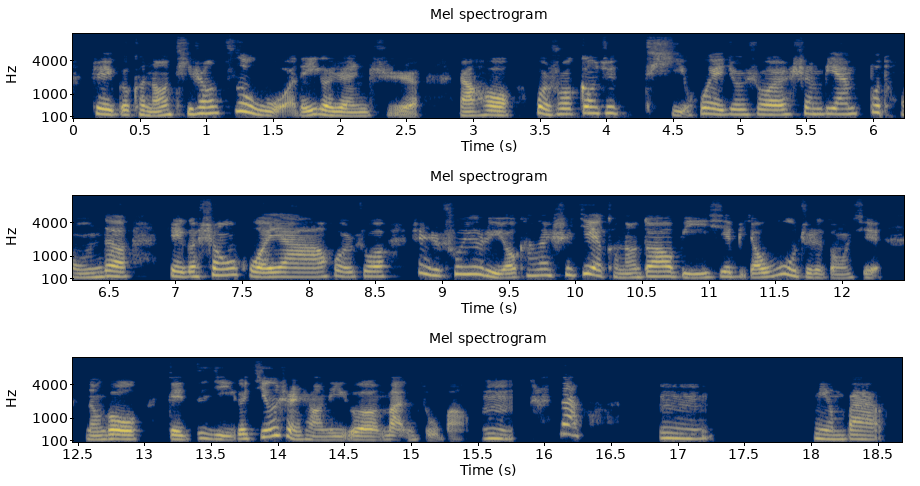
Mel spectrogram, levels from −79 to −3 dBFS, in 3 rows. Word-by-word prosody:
这 210 -4 +5
个 185 0 0
可 185 - -1
能 170 +3 +2
提 195 +2 -3
升 240 +2 +3
自 320 +7 +1
我 190 - +2
的 - - -1
一 180 +6 +3
个 180 -3 +6
认 145 -2 +2
知， - - -3 0.3
然 155 0 +3
后 170 -1 +3
或 255 - +5
者 - - +2
说 215 +2 0
更 250 +3 +3
去 250 -1 -2 0.2
体 - - -5
会， 220 -4 +2
就 200 0 -2
是 195 - -1
说 195 -2 +3
身 225 0 -2
边 220 0 +2
不 275 - +1
同 170 -9 -6
的 200 -2 +4 0.3
这 195 -3 +2
个 195 - +2
生 250 +6 +1
活 190 -7 +3
呀， 180 0 +3
或 200 -2 -3
者 - - -4
说 200 -1 +1 0.2
甚 310 -4 -2
至 230 - -1
出 295 +7 -3
去 290 0 +1
旅 200 -10 +2
游 155 +2 +1
看 230 +4 -7
看 245 - -2
世 255 +2 -3
界， 270 -3 +4
可 180 - -10
能 160 +1 -3
都 200 - +1
要 195 0 +5
比 155 -5 -3
一 160 - -3
些 190 +3 -3
比 - - -10
较 160 +1 +1
物 240 +6 0
质 165 -5 -4
的 155 - -4
东 140 +1 -7
西 170 - -6 0.3
能 155 -1 -3
够 170 -1 +6 0.2
给 165 -2 +3
自 200 +5 -7
己 160 -3 -1
一 - - -6
个 185 +1 +2
精 260 +11 +2
神 220 - +2
上 140 -4 -3
的 140 - -6
一 140 - -5
个 140 -2 +3
满 160 0 -1
足 - - -11
吧。 - - -8
嗯， 190 -3 -2 0.3
那 380 -1 +2 0.6
嗯。 205 0 -3 0.7
明 175 -4 -3
白。 170 -3 -1
190 Hz, 265 characters per minute, -23 LUFS, 165-220 Hz, 0.7 s, 个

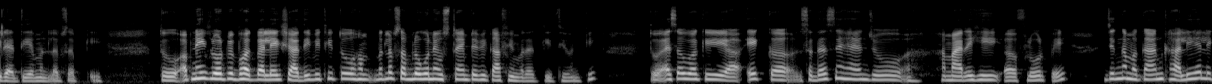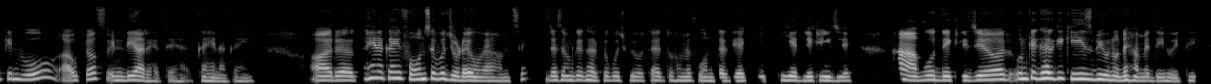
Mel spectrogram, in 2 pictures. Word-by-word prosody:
रहती 160 -2 -2
है 155 - -2
मतलब 160 -1 -6
सबकी। - - -12 0.6
तो 185 -2 +1
अपने 250 +9 +3
ही 285 - +7
फ्लोर 255 -1 +7
पे 255 +1 +3
बहुत 240 -2 +6
पहले 220 -1 +6
एक 220 - 0
शादी 205 -1 +3
भी 240 +1 -1
थी 270 - -2
तो 255 -1 +3
हम 240 -2 0
मतलब 260 +3 0
सब 255 -2 +2
लोगों 250 0 +6
ने 250 - +4
उस 235 - 0
टाइम 225 -2 0
पे 225 - +1
भी 215 0 -1
काफ़ी 190 -1 -1
मदद 155 -3 -7
की - - -9
थी 160 - -8
उनकी, 165 +11 -10 0.5
तो - - -3
ऐसा 230 +3 +1
हुआ 250 -1 +3
कि 235 -1 0
अ, 170 -2 0
एक 245 -2 -1 0.3
सदस्य 235 +7 -2
हैं 235 0 0
जो 215 -1 -3 0.6
हमारे 195 0 +2
ही 210 0 -1
अ, 175 0 -1
फ्लोर 195 +3 -4
पे 235 - -6 0.4
जिनका 260 +3 0
मकान 235 0 +1
खाली 235 0 0
है - - +2
लेकिन 255 -2 -2
वो 230 +2 0 0.3
आउट 190 +3 -5
ऑफ 260 +2 -4
इंडिया 190 +1 0
रहते 155 -5 -8
हैं 145 +2 -13
कहीं 165 -3 -4
न 145 - -8
कहीं, 155 0 -12 0.6
और 195 0 +1 0.3
कहीं 285 +4 +2
न - - +1
कहीं 290 0 +2
फ़ोन 245 -2 +2
से 270 +1 +1
वो 260 0 +3
जुड़े 195 -6 +1
हुए 170 -2 0
हैं 165 - -5
हमसे, 160 +10 -10 0.2
जैसे 195 0 -3
उनके 195 +1 -2
घर 195 -1 -1
पे 190 +2 -7
कुछ 185 -2 -6
भी 185 - -6
होता 175 -1 -8
है, 185 - -3
तो 185 - -10
हमें 180 0 -4
फ़ोन 170 -1 -6
कर 170 0 -3
दिया 170 +1 -2
कि 195 - -6
ये 190 - +4
देख 180 +1 -3
लीजिए। 175 -1 -1 0.5
हाँ, 200 -6 +6
वो 210 +1 0
देख 190 -1 +1
लीजिए 200 +3 +1
और 230 +1 +2
उनके 260 +3 +3
घर 275 +1 +7
की 275 +1 0
कीज़ 255 -2 +4
भी 230 0 +4
उन्होंने 200 -3 +2
हमें 175 -2 -3
दी 165 +1 -5
हुई 160 -3 -4
थी, 175 - -7
205 Hz, 250 wpm, -22 LUFS, 180-245 Hz, 0.6 s, ही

